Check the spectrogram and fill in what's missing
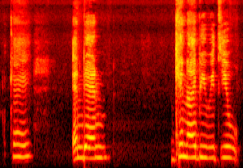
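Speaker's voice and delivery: high, hesitant mock follower; mocking Jojo tagging along behind; timid follower voice. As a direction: ask meekly like a tag-along.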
